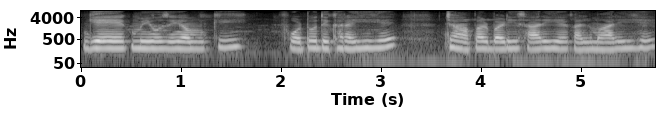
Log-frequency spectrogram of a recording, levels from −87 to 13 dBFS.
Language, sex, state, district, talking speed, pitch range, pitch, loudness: Hindi, female, Bihar, Patna, 155 wpm, 195-215 Hz, 205 Hz, -17 LUFS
